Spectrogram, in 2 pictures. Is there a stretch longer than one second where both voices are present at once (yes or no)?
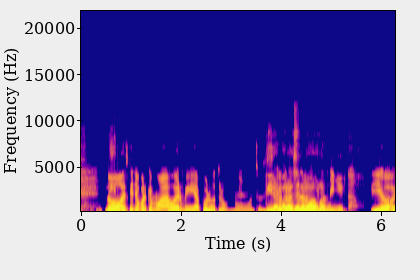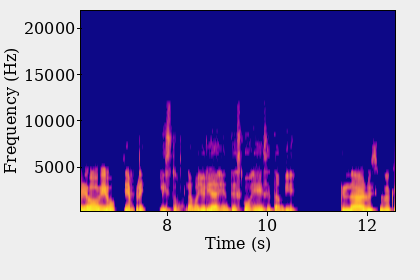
yes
